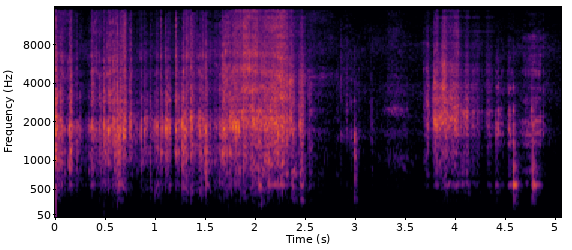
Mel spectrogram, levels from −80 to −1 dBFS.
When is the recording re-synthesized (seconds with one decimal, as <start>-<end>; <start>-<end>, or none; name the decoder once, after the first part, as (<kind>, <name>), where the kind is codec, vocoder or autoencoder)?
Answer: 1.8-2.5 (autoencoder, DAC-VAE); 3.8-4.4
